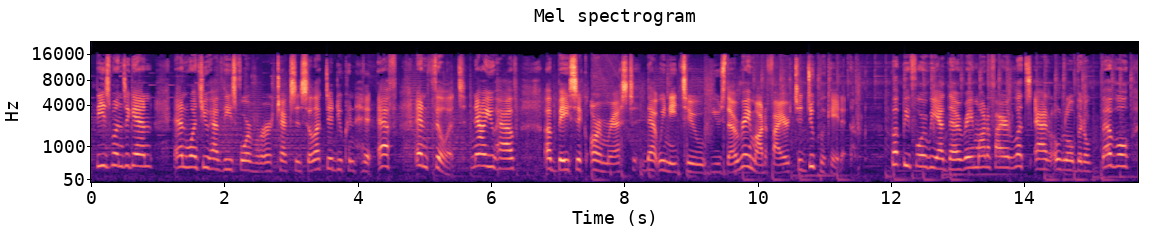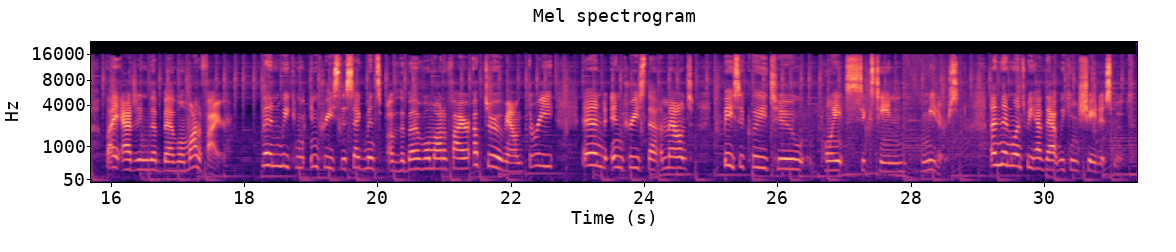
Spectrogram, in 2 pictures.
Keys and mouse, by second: 2.9 f, 3.5 Tab, 4.7 shift+z, 14.4 click, 17.5 click, 19.8 click, 22.3-25.4 drag, 29.4 g.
